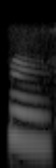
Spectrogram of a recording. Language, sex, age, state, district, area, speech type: Tamil, female, 30-45, Tamil Nadu, Tiruvannamalai, rural, conversation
